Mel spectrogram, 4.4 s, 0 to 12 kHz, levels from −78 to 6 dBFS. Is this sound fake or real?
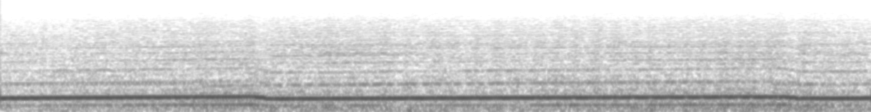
fake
